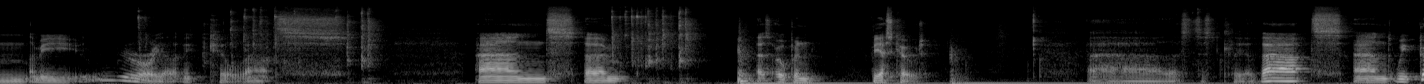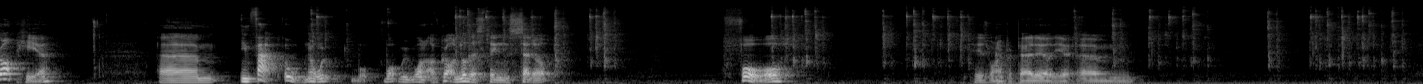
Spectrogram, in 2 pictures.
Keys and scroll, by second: 1.3 ctrl+d, 2.2-3.2 typing, 3.5 Return, 5.7-7.2 typing, 17.3 super+q, 18.4-20.6 typing, 21.6-28.4 typing.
